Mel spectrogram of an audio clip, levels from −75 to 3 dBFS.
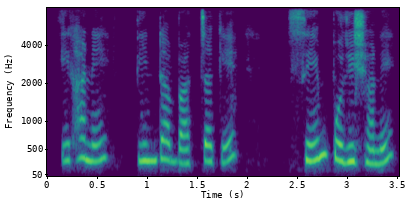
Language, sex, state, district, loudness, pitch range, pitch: Bengali, female, West Bengal, Jalpaiguri, -20 LUFS, 280-325 Hz, 295 Hz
